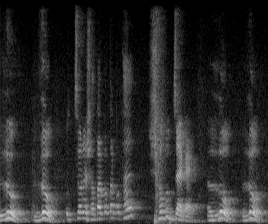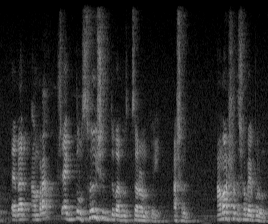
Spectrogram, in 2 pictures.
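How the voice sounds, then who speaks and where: High-pitched male teacher, slow drawn-out sound demonstrations, roomy reverb. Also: a bit bright. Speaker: Quran recitation teacher. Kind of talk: step-by-step pronunciation lesson. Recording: echoey room.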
